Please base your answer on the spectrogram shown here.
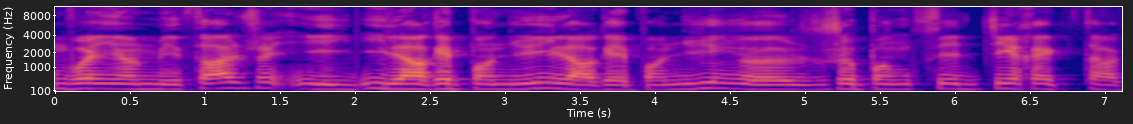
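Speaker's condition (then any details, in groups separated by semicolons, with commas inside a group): Ataxia-telangiectasia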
